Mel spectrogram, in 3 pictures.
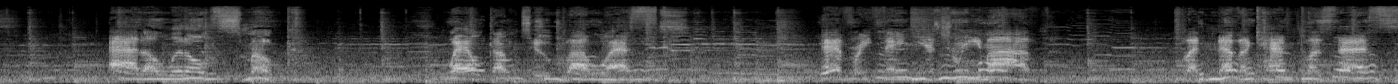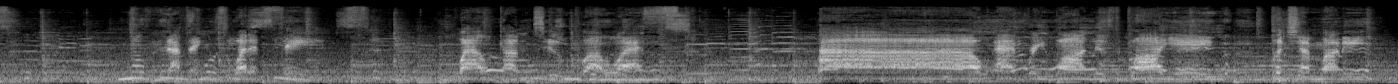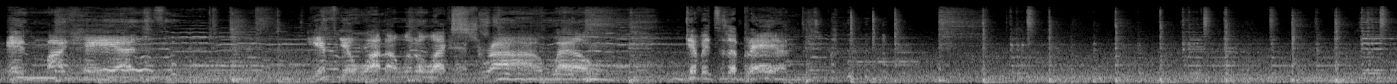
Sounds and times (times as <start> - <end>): Music: 0.0 - 41.9
Male singing: 1.1 - 3.0, 4.4 - 6.8, 8.2 - 10.4, 11.8 - 14.2, 15.2 - 17.8, 18.5 - 20.9, 22.2 - 29.7, 31.0 - 36.1.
